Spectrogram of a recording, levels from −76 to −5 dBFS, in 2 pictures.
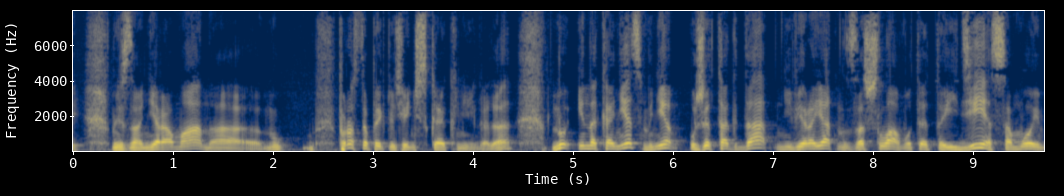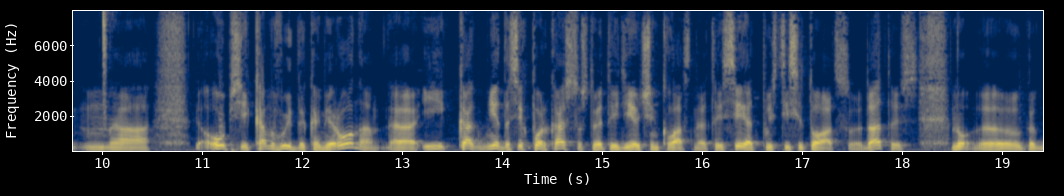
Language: Russian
